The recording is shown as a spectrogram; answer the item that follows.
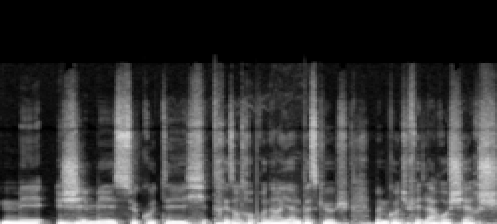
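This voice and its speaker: A man with an unremarkable speaking voice talks at a fairly slow pace and medium pitch, with fairly even intonation and very even loudness. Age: 30s. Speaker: startup founder. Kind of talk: interview.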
